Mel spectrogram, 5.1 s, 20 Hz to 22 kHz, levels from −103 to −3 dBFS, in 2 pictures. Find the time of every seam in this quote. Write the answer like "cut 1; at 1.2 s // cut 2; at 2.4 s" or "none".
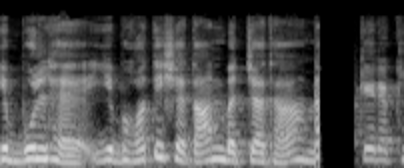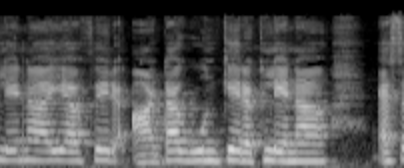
cut 1; at 2.0 s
